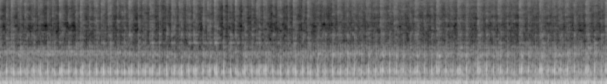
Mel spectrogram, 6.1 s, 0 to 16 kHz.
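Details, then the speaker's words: Yamaha 90hp two-stroke three-cylinder outboard, first start after a couple of months unused: starts but idles lumpy with a gap in the firing rhythm; middle cylinder #2 will not fire, cause unknown, new reed valves planned next. "She starts right up, but will not run on all 3 cylinders. Number 2 will not fire."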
